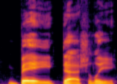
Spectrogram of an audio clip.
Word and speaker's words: Bailey: I'm looking on Google and it says Ha-Lee, Bay-Lee.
